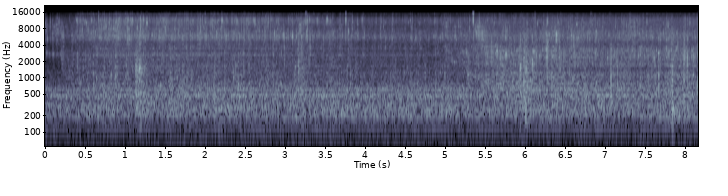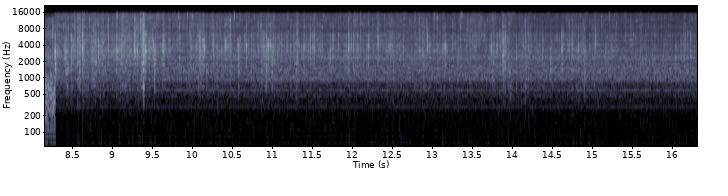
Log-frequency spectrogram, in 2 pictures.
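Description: Cornstarch-coated chicken pieces frying in hot oil in a saucepan: a steady sizzle with scattered crackles. About halfway through, a low rumble under the sizzle cuts out abruptly.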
